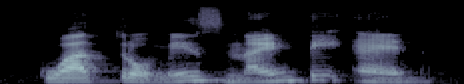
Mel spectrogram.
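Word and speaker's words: cuatro: ई एन टी ए नवता ई four is क्वात्रो सी यू ए टी आर O four क्त्र नवता ई क्वात्रो means 90 एंड फ नवता ई क्वात्रो 9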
